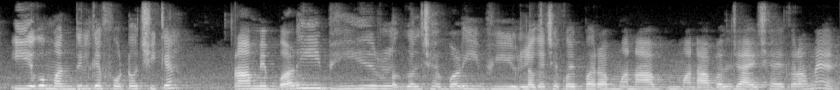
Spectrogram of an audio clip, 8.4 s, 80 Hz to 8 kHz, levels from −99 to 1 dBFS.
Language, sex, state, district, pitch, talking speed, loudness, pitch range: Angika, female, Bihar, Begusarai, 220 Hz, 170 wpm, -16 LUFS, 210-240 Hz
